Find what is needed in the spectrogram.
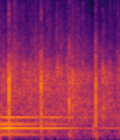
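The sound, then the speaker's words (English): Soft applause from a crowd at a religious service for those who said yes to Jesus that day, a light patter of many hands with a few sharper claps standing out, all fairly faint over a steady low hum. No one speaks. “Could we give a round of applause to those who said yes to Jesus today as well?”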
